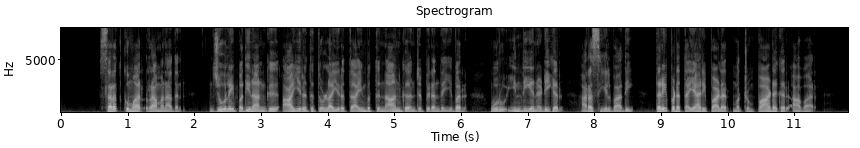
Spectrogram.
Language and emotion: Tamil, neutral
